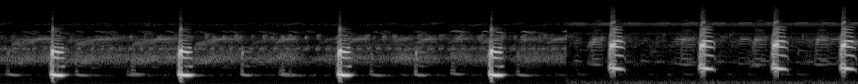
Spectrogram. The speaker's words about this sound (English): Second, the hollow oonk of barking tree frogs.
